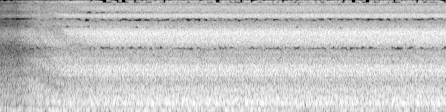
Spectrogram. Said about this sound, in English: That's white noise.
